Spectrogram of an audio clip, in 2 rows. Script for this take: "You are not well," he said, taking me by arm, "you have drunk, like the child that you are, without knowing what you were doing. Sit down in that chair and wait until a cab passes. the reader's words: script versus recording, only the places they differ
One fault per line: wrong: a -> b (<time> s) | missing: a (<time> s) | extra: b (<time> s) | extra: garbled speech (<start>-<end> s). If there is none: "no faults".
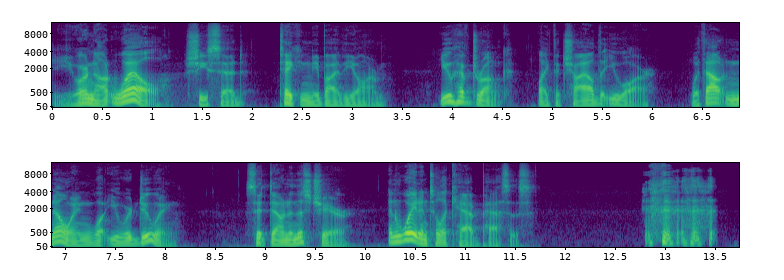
wrong: he -> she (1.3 s)
extra: the (2.9 s)
wrong: that -> this (9.3 s)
